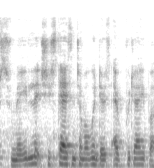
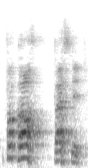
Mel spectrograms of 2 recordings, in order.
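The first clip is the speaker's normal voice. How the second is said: shout; 11 semitones higher, 4 dB louder, slower than usual. Real, not acted. Yelling at the ghost.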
